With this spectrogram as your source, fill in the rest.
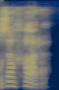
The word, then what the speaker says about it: Захар: визначимо їх за хар А зараз пошукаємо наголос слова покличемо Захара Захар який голосний тягнеться останній а Захар ставимо знак наголосу А ось наша друга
